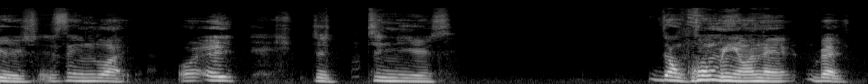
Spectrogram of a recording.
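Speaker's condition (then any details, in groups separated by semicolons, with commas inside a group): Cerebral palsy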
